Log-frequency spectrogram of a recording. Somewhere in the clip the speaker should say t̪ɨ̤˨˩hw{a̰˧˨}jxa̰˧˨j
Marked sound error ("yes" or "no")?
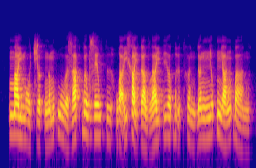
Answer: yes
